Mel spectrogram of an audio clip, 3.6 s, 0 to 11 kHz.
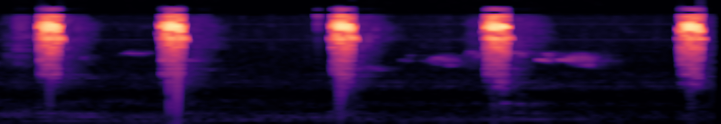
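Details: Common starling nestlings begging at Théding, France, in May 2024 as they await food from their parents. Five separate high, hoarse rasping calls spaced irregularly, with a faint thin whistle between two of them.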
